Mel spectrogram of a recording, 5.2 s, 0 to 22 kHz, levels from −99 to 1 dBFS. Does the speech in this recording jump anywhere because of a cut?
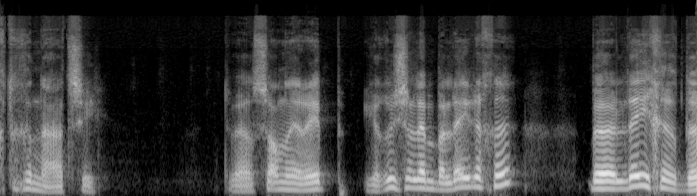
no; 0 cuts

